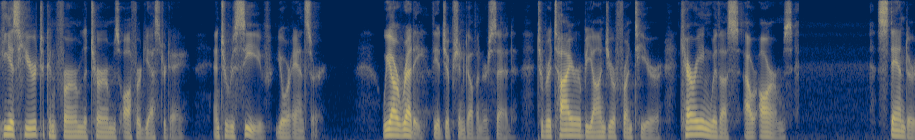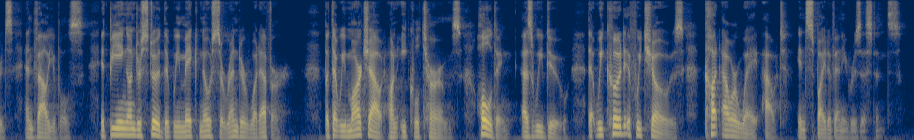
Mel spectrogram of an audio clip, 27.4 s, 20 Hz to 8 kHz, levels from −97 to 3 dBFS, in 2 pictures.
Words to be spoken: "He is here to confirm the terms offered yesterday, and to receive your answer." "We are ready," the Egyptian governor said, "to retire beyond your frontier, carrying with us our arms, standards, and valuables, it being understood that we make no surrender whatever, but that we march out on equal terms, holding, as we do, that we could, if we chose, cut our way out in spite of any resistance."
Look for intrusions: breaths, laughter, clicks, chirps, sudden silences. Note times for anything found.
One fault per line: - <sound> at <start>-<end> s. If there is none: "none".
none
